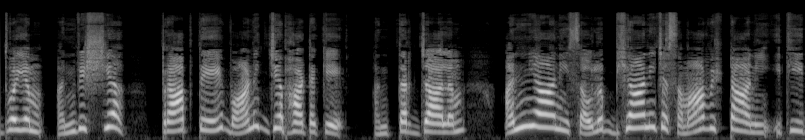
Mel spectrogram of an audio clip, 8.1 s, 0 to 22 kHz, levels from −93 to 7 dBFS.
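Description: Throughout, the treble is likely rebuilt by HE-AAC compression, which fits a bitrate near 24 kbps. Copied high bands make sibilants gritty and metallic, with nothing above 14.9 kHz. At 3.07–3.09 s and 3.21–3.23 s, the codec spreads quantisation noise ahead of sharp attacks, causing pre-echo: roughly 20 ms of hiss precedes each attack, softening it.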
